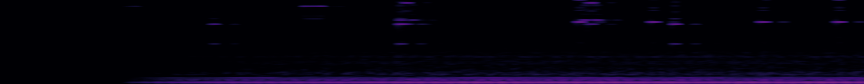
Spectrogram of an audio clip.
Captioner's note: ambient beeping noises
